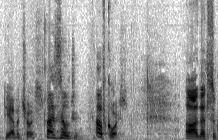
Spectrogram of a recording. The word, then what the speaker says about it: Zildjian: Zildjian.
